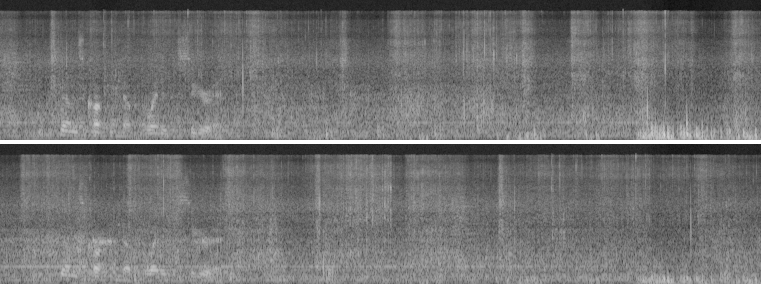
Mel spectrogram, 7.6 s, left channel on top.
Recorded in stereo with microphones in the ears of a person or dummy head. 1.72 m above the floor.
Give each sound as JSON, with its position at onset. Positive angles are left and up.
{"t": 0.4, "sound": "a man speaking", "side_deg": 40, "distance_m": 4.0}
